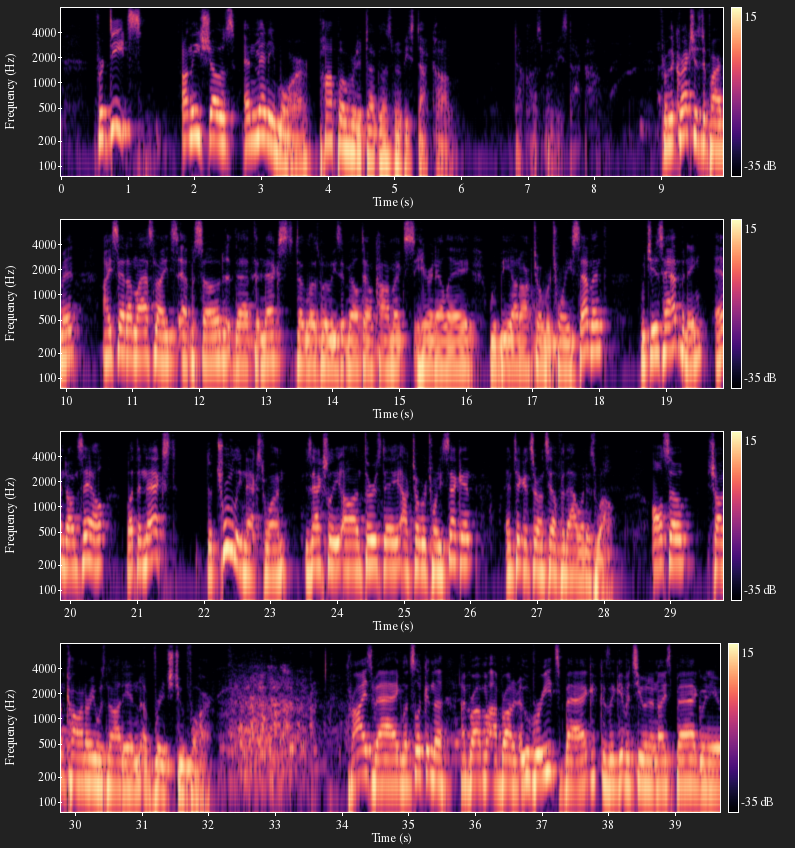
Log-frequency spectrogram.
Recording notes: Live at the UCB Franklin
